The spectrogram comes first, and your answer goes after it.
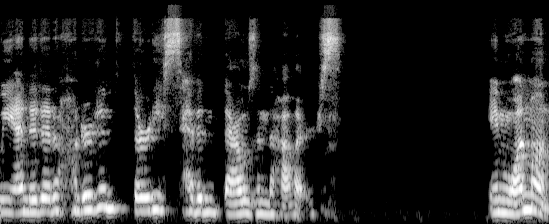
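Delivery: fighting back tears, near tears. Telling a listener the month's sales total: holding back tears. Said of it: "I'm trying not to cry right now".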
